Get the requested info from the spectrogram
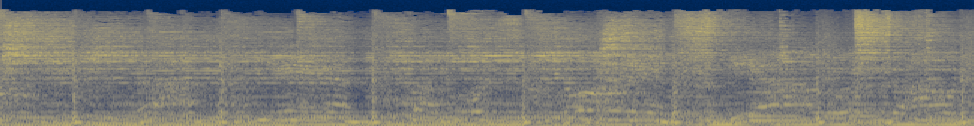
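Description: Live rock band playing an instrumental passage: electric guitar, bass guitar and drum kit, with cymbals struck about twice a second over a steady bass line.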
